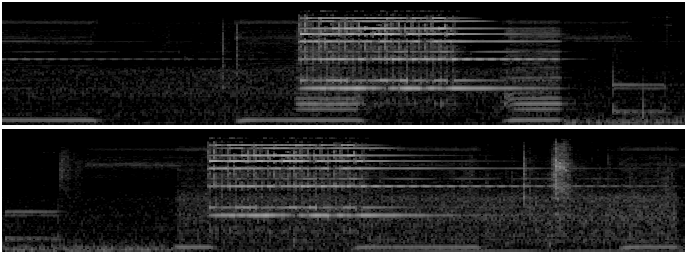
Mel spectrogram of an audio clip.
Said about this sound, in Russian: А почему она не берет трубку? Ты тоже не берешь? Ну, она же видит, кто звонит.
